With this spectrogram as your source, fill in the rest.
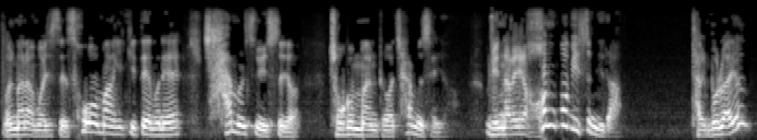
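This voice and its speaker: This senior pastor, a man in his eighties, delivers a sermon in a slightly high, sing-song voice at a moderate pace. He hammers home key phrases by repeating them and now and then erupts into shouting.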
